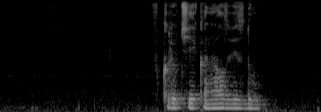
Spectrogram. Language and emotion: Russian, neutral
